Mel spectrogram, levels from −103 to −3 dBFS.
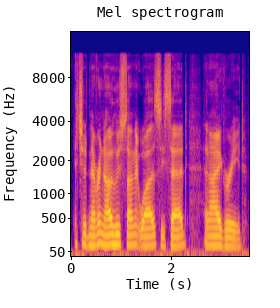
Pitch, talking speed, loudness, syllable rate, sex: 115 Hz, 220 wpm, -16 LUFS, 5.1 syllables/s, male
